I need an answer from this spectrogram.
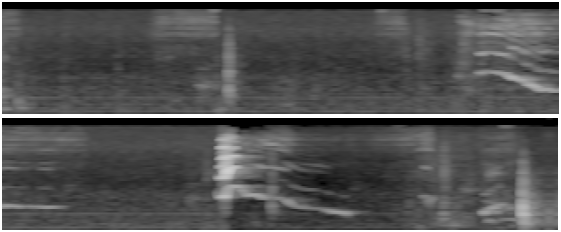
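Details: Dog crying to be given pizza: soft scattered whimpers with two clear falling whistled whines, one long and drawn out, over quiet room hum and small clicks.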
